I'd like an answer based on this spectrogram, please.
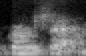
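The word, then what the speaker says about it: Groeschel: really is um I want to get his name wrong Rochelle oh Craig Craig Rochelle right yes so um he's powerful too and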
